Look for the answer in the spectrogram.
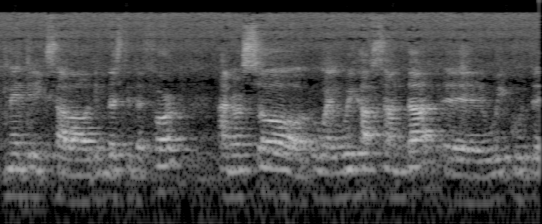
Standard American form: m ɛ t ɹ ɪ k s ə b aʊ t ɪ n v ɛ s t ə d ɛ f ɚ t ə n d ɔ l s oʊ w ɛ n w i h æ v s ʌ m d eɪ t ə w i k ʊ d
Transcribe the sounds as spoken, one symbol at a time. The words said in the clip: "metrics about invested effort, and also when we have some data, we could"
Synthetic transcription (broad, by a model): m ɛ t ɹ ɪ k s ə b aʊ t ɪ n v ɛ s t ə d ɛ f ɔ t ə n ɔ l s oʊ w ɛ n w i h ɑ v s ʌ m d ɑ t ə w i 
